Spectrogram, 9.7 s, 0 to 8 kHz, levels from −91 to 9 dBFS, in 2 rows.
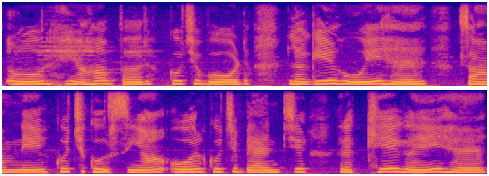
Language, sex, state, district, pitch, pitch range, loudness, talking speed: Hindi, male, Punjab, Pathankot, 235 Hz, 220-250 Hz, -13 LUFS, 105 wpm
